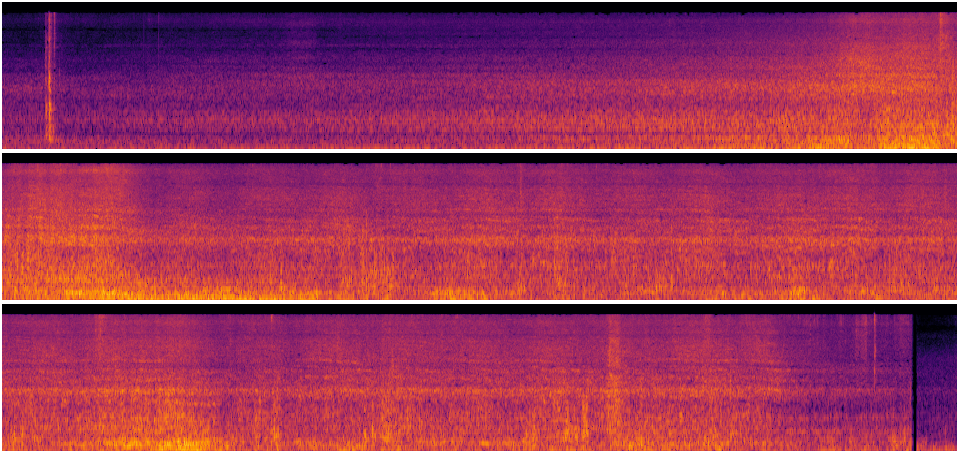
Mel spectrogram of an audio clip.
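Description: Freight train of bogie hopper wagons passing through at speed: it swells in from a distance, is loudest as the front goes by about nine to eleven seconds in, then the wagons rumble and clatter past on the rails before it fades near the end.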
